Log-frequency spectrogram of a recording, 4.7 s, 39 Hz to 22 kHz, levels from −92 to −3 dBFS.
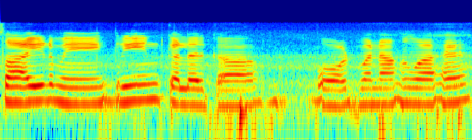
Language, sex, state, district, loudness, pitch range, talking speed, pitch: Hindi, male, Punjab, Pathankot, -16 LUFS, 200-230 Hz, 115 wpm, 215 Hz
